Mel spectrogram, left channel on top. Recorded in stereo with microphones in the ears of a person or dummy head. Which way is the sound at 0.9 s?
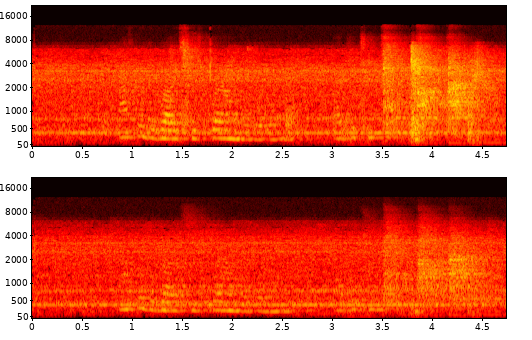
75° left (ahead or behind).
